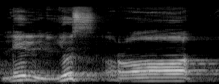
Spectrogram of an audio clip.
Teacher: یہ سین میں بھی قلقلہ نہ ہونے پائے، یسرا ایسے نہیں پڑھنا ہے، یسرا، سین میں آواز کو روک لینا ہے اور را کو پور پڑھیں گے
